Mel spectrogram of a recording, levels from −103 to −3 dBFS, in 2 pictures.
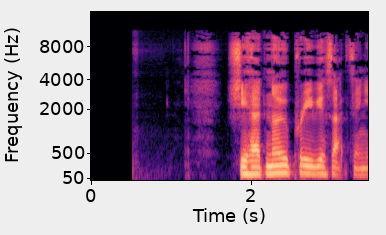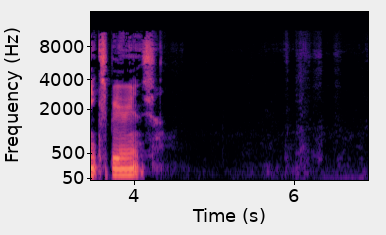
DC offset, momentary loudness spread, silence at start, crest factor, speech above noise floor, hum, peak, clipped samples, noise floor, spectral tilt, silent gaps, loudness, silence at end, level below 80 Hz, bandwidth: under 0.1%; 25 LU; 1.35 s; 22 dB; 70 dB; none; 0 dBFS; under 0.1%; -89 dBFS; -4.5 dB/octave; none; -18 LUFS; 2.7 s; -52 dBFS; 11 kHz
